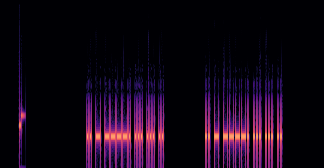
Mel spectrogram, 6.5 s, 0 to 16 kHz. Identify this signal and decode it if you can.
Morse code, heard as a keyed tone, about 40 wpm, 700 Hz. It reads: IT9SSI IT9SSI
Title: Call Signs Repeated 3x - 40wpm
